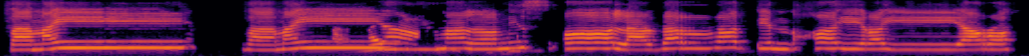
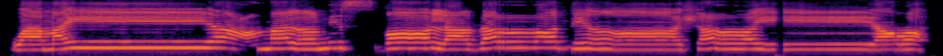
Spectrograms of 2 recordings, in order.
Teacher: Kemudian di ayat 7 di situ juga ada nun sukun bertemu ya, idgham bigunah, dibaca melebur ke huruf ya, ditahan dengungnya 3 harokat di rongga hidung merupakan tingkat gunah pertama.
